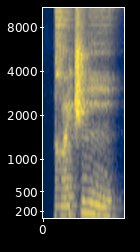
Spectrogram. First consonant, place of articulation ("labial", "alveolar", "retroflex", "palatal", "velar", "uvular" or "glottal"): uvular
